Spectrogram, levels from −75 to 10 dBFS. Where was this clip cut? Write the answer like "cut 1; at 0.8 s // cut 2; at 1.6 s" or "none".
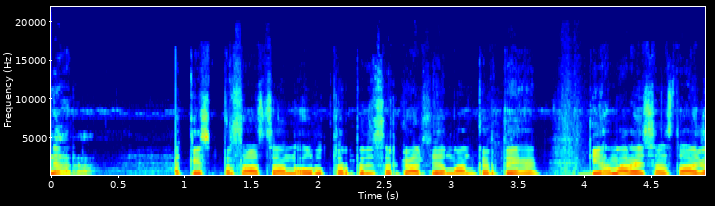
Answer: cut 1; at 1.0 s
